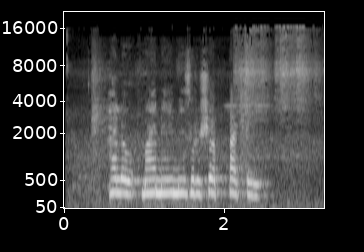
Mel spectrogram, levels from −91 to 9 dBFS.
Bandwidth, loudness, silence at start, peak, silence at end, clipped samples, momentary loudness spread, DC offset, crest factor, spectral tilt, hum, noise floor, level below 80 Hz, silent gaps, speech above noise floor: 17 kHz; -16 LUFS; 0.35 s; -4 dBFS; 0.05 s; under 0.1%; 12 LU; under 0.1%; 12 dB; -3.5 dB/octave; none; -35 dBFS; -52 dBFS; none; 20 dB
